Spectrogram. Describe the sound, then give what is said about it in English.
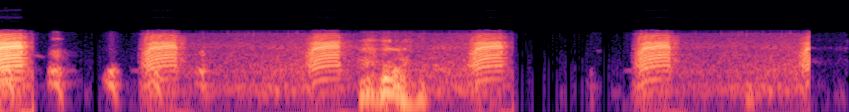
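A quacking duck sound effect: four short, nasal, raspy quacks, the last one after a brief pause, with a few faint clicks and rustles at the start. “Where's that quacking duck? Do you still have it?”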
